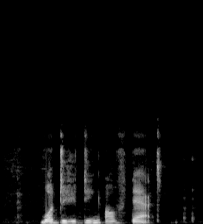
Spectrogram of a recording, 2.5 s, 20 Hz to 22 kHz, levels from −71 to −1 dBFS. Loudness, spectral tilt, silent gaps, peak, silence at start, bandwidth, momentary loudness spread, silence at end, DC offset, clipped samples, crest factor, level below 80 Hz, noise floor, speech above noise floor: -18 LUFS; -5 dB/octave; none; 0 dBFS; 0.5 s; 9.6 kHz; 8 LU; 0.55 s; under 0.1%; under 0.1%; 20 dB; -62 dBFS; -52 dBFS; 35 dB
